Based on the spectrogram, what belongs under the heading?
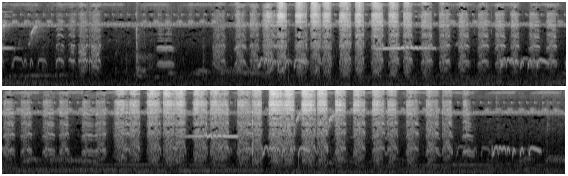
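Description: Birds calling in short repeated chirps, with a brief high whistled note every few seconds, over a dense run of rapid clicks that is loudest in the middle.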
